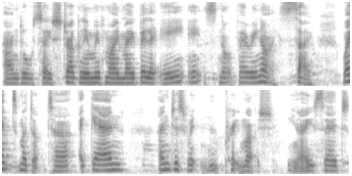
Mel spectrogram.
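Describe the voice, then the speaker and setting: Speaking with a British accent, a woman has a fairly low pitch. Her pace is fairly slow and her intonation monotone and flat. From UK. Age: 30s. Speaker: vlogger. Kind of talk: personal video diary. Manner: hesitant, with many fillers.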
